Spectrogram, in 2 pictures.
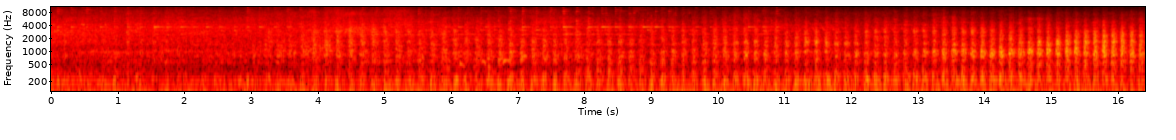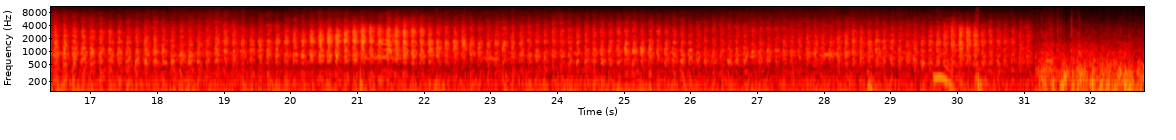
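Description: NZR Ja-class steam locomotive Ja1271 hauling a passenger train: a fast, even rhythm of running noise with steam hiss over it, swelling louder twice around the middle.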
